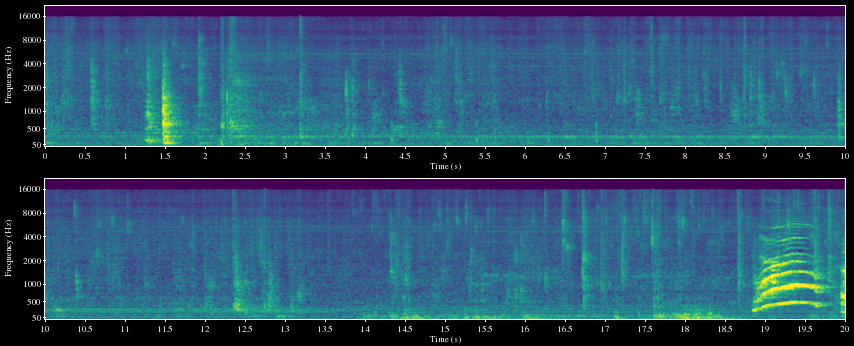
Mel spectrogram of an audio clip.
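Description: Wet domestic shorthair cat in a bathtub giving one long, loud meow near the end, rising then falling in pitch, a complaint at being bathed. Faint running water from a hand-held shower sits underneath in the last few seconds.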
